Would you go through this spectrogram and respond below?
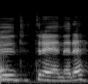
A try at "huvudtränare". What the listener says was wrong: Yeah, good.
